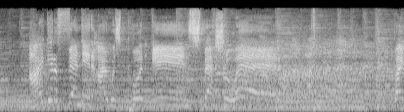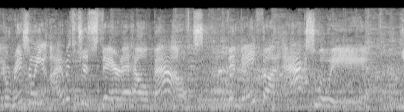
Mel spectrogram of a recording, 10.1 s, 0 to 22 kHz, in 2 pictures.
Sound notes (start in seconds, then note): 3.5 audience laughing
